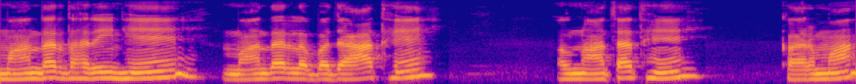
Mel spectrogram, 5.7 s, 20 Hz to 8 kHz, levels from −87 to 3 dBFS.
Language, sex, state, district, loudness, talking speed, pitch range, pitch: Chhattisgarhi, male, Chhattisgarh, Raigarh, -16 LUFS, 115 wpm, 145-185 Hz, 160 Hz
